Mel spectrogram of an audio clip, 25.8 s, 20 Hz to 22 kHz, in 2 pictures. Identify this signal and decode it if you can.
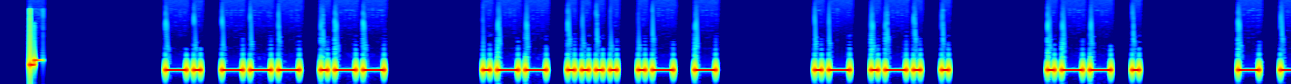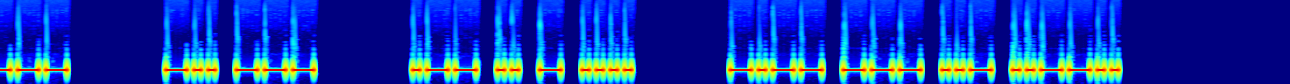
Morse code, heard as a keyed tone, about 17 wpm, 700 Hz. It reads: NOW WHAT ARE WE TO DO WITH YOU?
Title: 2x Word-Spacing - Sentences from Top 100 Words - 17wpm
